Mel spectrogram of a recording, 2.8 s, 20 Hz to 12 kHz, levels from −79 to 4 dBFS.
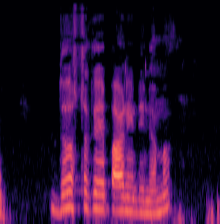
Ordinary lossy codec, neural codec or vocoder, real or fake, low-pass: MP3, 64 kbps; none; real; 10.8 kHz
